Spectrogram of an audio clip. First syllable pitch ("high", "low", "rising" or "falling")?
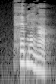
high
